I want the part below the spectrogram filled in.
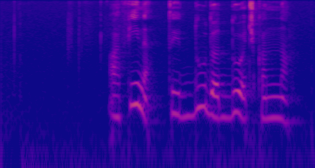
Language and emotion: Russian, angry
